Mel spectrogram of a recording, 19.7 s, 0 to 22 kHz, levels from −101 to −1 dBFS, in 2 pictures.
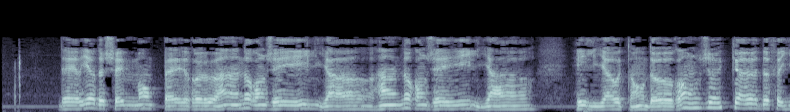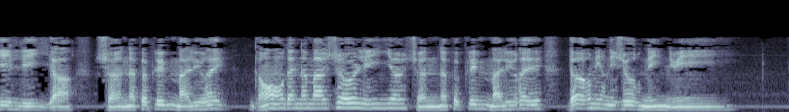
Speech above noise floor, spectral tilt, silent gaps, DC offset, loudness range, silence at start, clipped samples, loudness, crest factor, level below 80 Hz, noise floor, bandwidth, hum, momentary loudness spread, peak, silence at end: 29 dB; -9 dB/octave; none; under 0.1%; 2 LU; 0.2 s; under 0.1%; -22 LUFS; 20 dB; -62 dBFS; -51 dBFS; 5.8 kHz; none; 6 LU; -2 dBFS; 0.7 s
